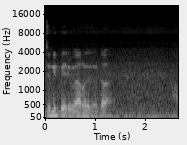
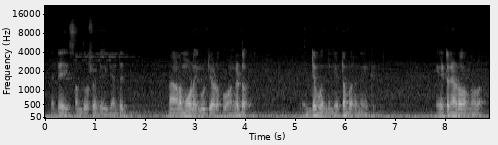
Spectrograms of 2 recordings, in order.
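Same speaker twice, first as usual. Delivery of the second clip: much lower, much softer, tender; soothing comfort; 3 semitones lower, 6 dB quieter than usual. Acted. Husband comforting his crying wife with soft promises, soothing. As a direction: hush her tears lovingly.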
